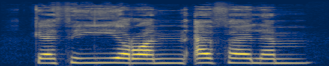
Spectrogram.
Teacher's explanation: پھر حرف الالف آتا ہے کلمت افلم، الف حروف الاظہار میں سے ہے، اظہار کا معنی ہے ظاہر کرنا، اور کیونکہ تنوین کی اصلیت نون ساکن ہے تو ہم یہاں تنوین ظاہر کریں گے اور اسے نون ساکن پڑھیں گے اور بغیر غنہ سے یہ حکم کو ادا کریں گے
